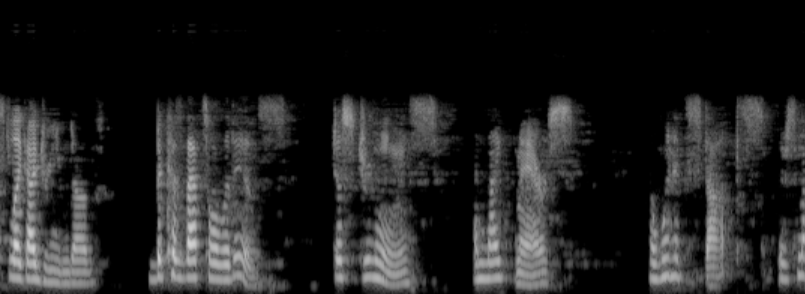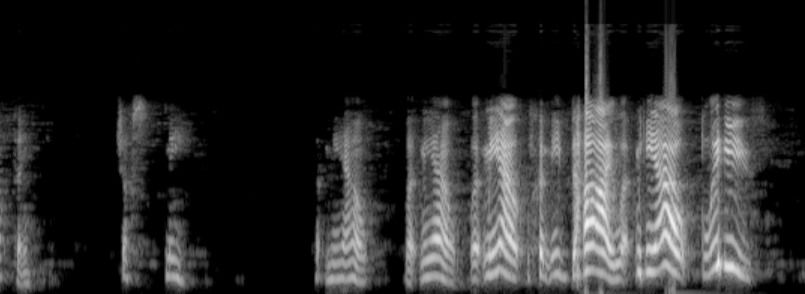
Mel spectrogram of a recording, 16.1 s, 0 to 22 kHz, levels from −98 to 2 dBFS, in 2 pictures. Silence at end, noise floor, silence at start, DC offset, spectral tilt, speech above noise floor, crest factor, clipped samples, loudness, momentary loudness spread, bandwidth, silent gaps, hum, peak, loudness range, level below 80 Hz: 0.55 s; under -90 dBFS; 0.1 s; under 0.1%; -3 dB/octave; over 71 dB; 20 dB; under 0.1%; -15 LUFS; 27 LU; 15 kHz; 1.23-1.46 s, 3.22-3.32 s, 6.36-6.40 s, 8.91-9.15 s, 10.58-11.13 s; none; 0 dBFS; 26 LU; -70 dBFS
